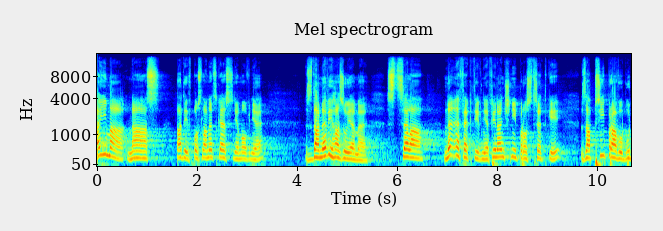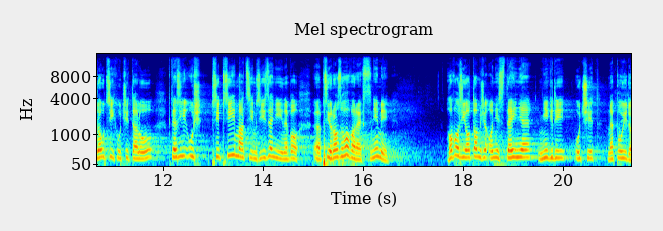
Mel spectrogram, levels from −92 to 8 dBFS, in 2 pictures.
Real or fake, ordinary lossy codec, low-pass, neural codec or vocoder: real; AAC, 96 kbps; 14.4 kHz; none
